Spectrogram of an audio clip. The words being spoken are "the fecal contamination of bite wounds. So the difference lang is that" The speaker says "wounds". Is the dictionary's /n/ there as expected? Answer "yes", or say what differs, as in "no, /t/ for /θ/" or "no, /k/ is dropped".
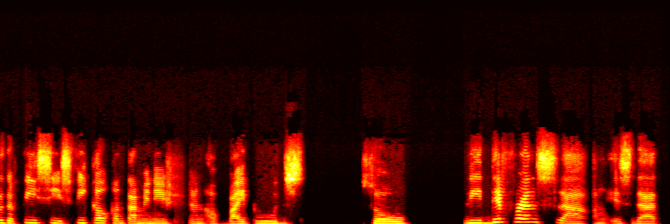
no, /n/ is dropped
